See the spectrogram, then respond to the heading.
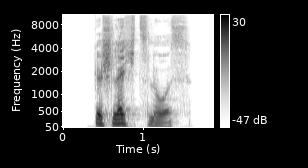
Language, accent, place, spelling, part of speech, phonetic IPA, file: German, Germany, Berlin, geschlechtslos, adjective, [ɡəˈʃlɛçt͡sloːs], De-geschlechtslos.ogg
- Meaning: 1. sexless 2. asexual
